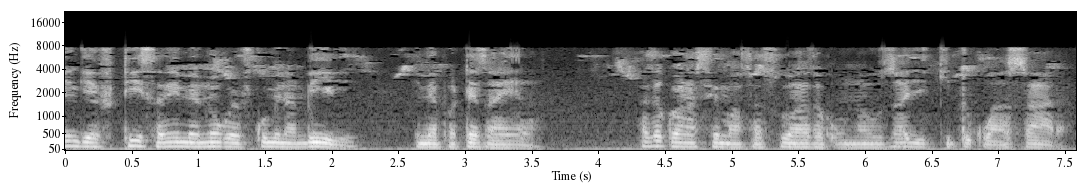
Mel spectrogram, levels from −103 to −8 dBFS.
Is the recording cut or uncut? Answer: cut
